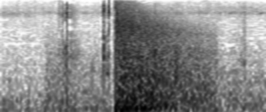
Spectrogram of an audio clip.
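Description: A single sharp toy gunshot bang with a short decaying tail, preceded by a couple of faint clicks.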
